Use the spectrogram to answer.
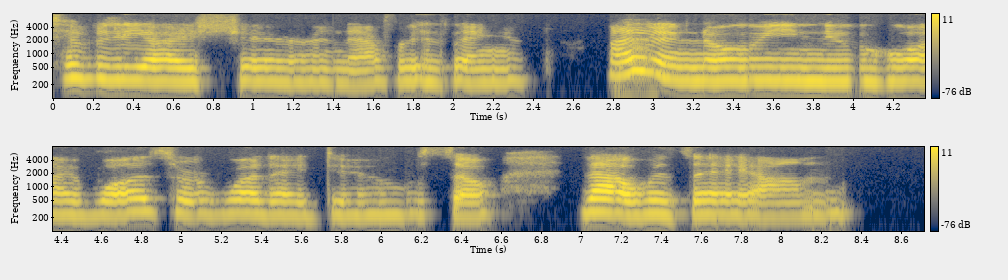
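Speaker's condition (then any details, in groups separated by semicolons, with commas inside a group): ALS; atypical case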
